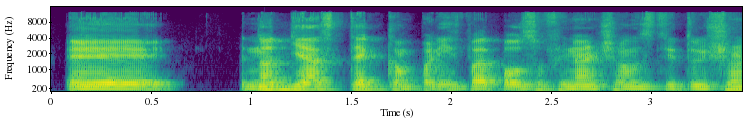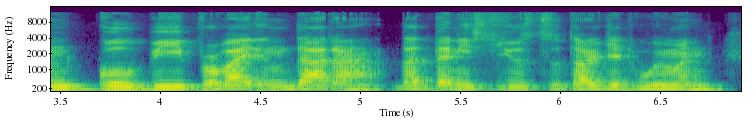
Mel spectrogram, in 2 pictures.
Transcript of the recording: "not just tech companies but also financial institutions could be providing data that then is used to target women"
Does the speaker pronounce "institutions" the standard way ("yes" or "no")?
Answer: no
